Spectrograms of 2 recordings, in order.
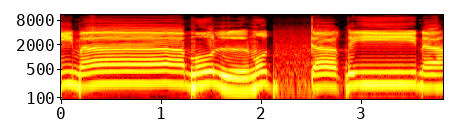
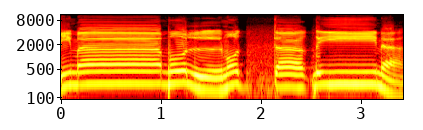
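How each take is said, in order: Both takes have the same delivery.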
